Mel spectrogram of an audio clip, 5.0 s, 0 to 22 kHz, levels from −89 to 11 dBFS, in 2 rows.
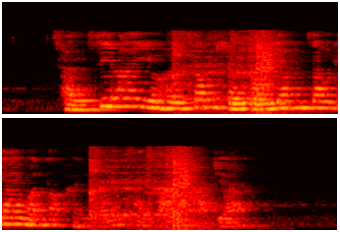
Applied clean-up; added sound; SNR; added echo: none; Dishes, pots, and pans; 10 dB; reverberation time 0.7 s.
